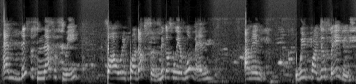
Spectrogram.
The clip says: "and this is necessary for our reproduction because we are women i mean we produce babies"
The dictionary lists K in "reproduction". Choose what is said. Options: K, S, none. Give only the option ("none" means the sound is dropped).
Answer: K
